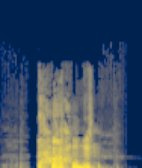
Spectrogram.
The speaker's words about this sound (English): Don't make me laugh. You're going to make my cough come back, man.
